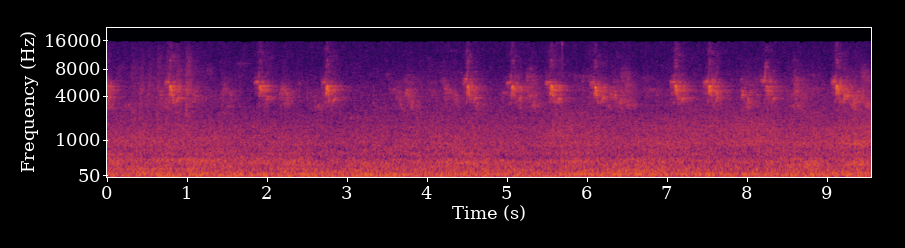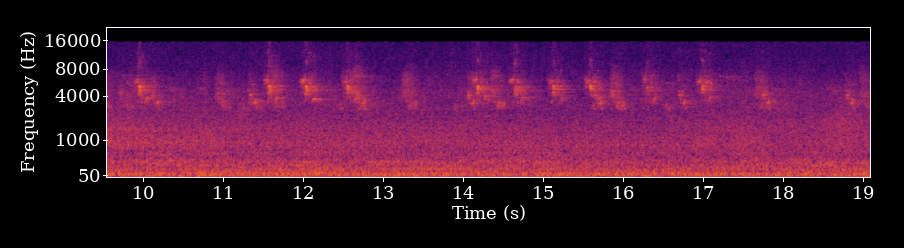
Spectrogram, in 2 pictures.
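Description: Faint birdsong: many short, high chirps in quick succession, over a steady low background hiss.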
